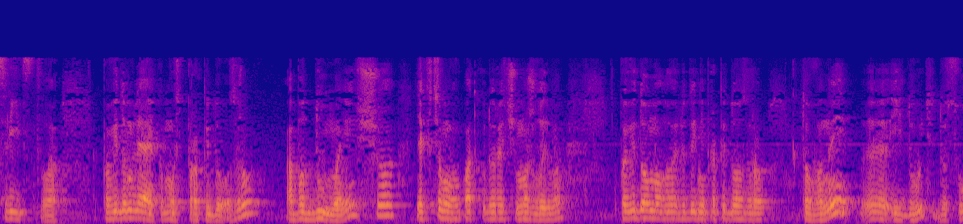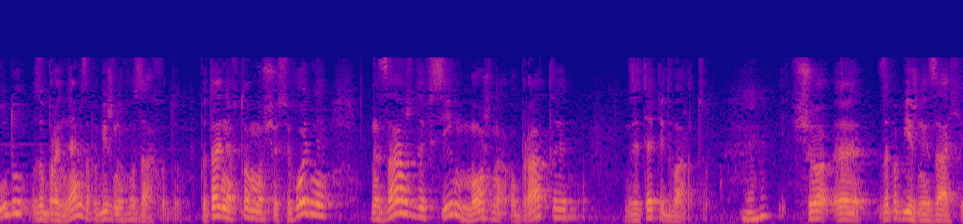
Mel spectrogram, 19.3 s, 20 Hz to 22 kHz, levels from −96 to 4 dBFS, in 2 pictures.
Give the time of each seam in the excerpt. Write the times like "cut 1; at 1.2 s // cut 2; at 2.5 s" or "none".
cut 1; at 11.5 s // cut 2; at 13.3 s // cut 3; at 17.5 s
